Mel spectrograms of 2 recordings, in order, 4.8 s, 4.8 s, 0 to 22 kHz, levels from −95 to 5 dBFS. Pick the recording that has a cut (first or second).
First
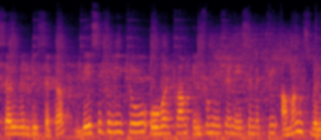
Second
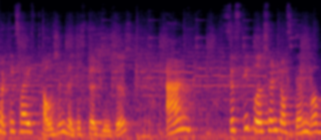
first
